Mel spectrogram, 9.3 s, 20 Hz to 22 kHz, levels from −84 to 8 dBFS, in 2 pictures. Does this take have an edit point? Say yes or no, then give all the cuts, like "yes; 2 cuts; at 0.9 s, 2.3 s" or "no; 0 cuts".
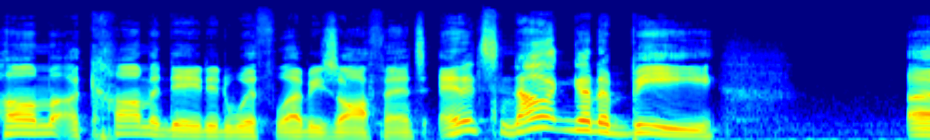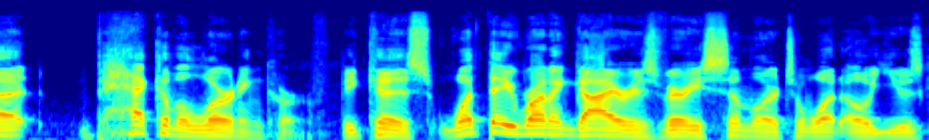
no; 0 cuts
